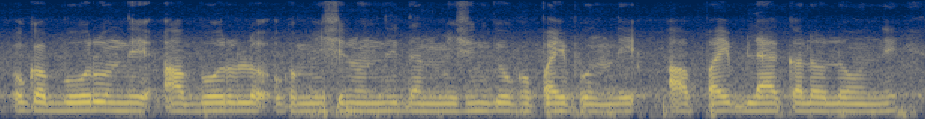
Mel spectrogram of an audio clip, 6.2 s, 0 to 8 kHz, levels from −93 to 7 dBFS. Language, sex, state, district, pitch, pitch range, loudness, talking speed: Telugu, male, Telangana, Mahabubabad, 145 Hz, 140-145 Hz, -16 LUFS, 185 wpm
